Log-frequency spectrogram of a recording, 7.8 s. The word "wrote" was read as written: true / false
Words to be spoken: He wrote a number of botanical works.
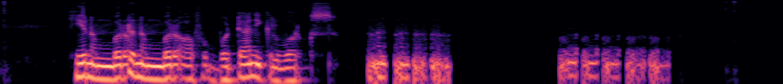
false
